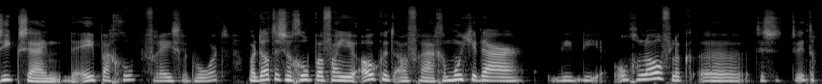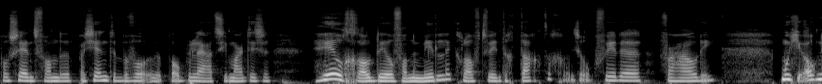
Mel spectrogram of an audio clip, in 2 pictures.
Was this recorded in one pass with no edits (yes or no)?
no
